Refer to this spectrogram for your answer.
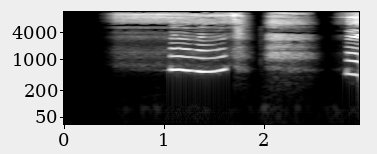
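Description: A loud, drawn-out yawn, breathy at first and then voiced with a sagging pitch, followed by a rushing exhale and the start of another groan-like stretch, close to the listener with no talking.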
